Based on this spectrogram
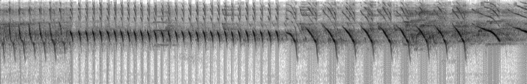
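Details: Canary delivering a very fast, even trill lasting over a second, then a series of loud downward-slurred notes, a song meant for teaching other canaries to sing continuously.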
